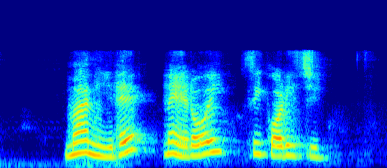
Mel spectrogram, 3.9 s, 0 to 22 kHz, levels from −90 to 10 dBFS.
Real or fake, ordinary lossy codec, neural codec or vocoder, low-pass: fake; AAC, 32 kbps; codec, 16 kHz in and 24 kHz out, 0.8 kbps, FocalCodec, streaming, 65536 codes; 7.2 kHz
